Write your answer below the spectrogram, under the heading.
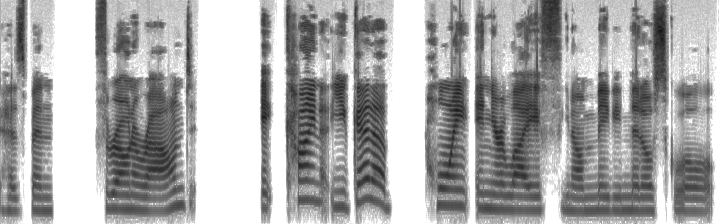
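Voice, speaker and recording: A young woman from Minnesota, a hockey player answering interview questions in a chatty, relaxed way with frequent laughs and restarts. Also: fairly low pitch, clear, resonant tone, no echo, clean studio sound. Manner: chatty, laughs often, many ums and restarts. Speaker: guest, pro hockey player. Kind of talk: casual interview talk.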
